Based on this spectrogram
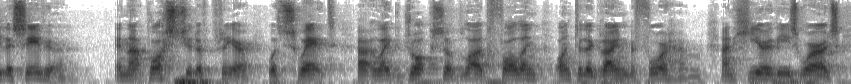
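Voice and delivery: impassioned preacher pressing the congregation; preaching at full force. Acted. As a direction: drive the questions home from the pulpit. Preaching climax on Gethsemane.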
